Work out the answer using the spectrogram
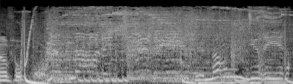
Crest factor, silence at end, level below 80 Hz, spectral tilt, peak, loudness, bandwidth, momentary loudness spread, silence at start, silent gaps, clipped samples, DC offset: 12 dB; 0 s; -24 dBFS; -3 dB/octave; -2 dBFS; -13 LUFS; 16.5 kHz; 2 LU; 0 s; none; under 0.1%; under 0.1%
